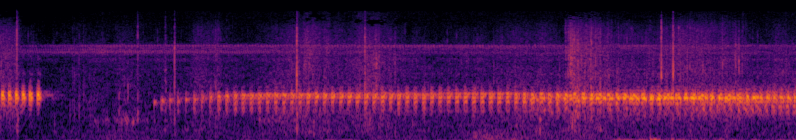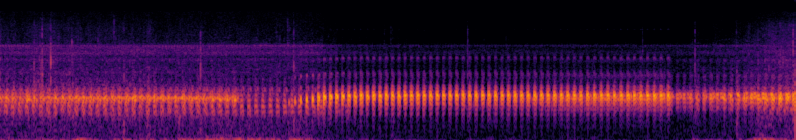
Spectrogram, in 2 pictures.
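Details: Evening pond chorus of toads, frogs and tree frogs filmed at nightfall near a house; long unbroken trills, one breaking off and a louder one taking over near the end, with faint rustling underneath.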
